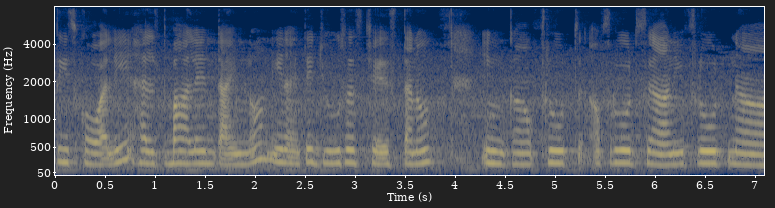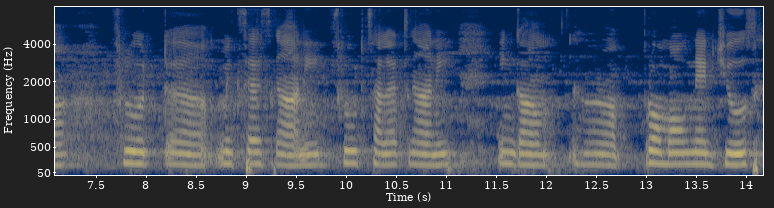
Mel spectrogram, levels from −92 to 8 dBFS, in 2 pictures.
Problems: none marked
